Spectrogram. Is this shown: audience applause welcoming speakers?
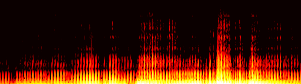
no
